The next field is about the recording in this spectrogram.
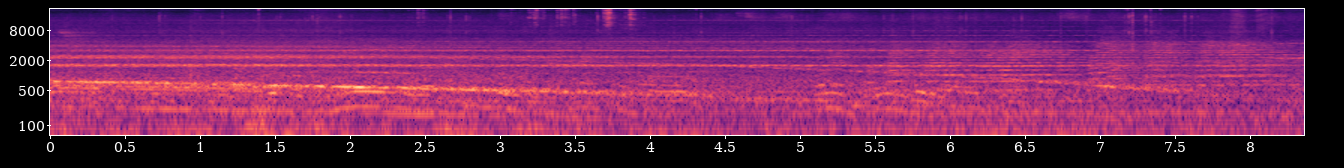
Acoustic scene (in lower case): subway station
